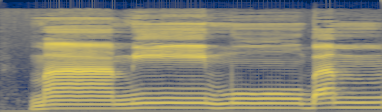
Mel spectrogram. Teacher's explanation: menempelkan kedua bibir dengan lembut ya disertai gunah masuk rongga hidung ya mim hurufnya tipis dan mirip dalam m dalam bahasa Indonesia ya coba kita praktek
